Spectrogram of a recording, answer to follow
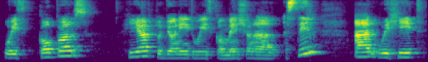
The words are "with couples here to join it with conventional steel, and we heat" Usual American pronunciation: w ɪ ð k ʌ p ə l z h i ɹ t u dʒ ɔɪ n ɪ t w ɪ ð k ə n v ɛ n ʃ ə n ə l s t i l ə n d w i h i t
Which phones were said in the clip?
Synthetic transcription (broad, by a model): w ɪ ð k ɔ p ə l s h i ɹ t u dʒ ɔɪ n ɪ t w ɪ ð k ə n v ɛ n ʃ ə n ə l s t i l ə n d w i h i t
